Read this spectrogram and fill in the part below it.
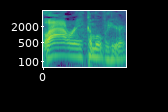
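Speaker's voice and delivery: put-on speaking with New Orleans accent. Retelling a man calling his brother Larry over, New Orleans accent. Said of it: "in his New Orleans accent".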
